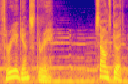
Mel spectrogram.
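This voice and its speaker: Animated, earnest young ally. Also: male voice, on the high side, slow, music in the background. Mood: thoughtful. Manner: earnest, expressive. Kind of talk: anime game voice acting.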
